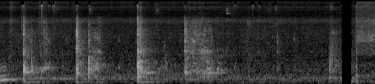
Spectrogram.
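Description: Sizzling tempering of green gram in a pan, soft steady crackle broken by a few sharp clinks of a spoon stirring, close and quiet.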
